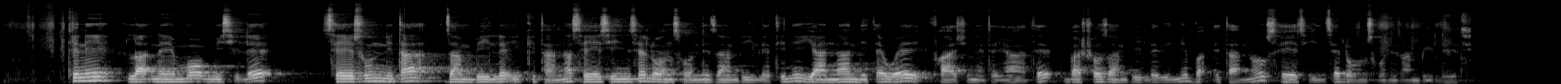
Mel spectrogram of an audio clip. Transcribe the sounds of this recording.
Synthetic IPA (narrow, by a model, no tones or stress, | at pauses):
t̪ɪnɪlɐʔneːmːɔmɪsɪlɛ | se̞ːsʊnːɪt̪ɐzɐmbiːlːɛɪkːɪt̪ɐnːɐse̞ːsiːnsɛloːnsɔnːɪzɐmbiːlːɛt̪ɪnɪjanːanːɪt̪ɛwɛjfaːʃɪnɛt̪ɛjaːt̪ʰɛbɐʃːɔzɐmbiːlːɛdɪnːɪbɐʔɪt̪ɐnːɔse̞ːsiːnsɛlo̞ːnsɔnːɪzɐmbiːlːeːt̪ɪ̥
